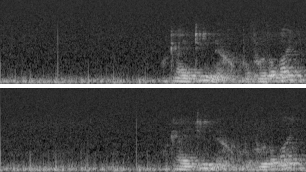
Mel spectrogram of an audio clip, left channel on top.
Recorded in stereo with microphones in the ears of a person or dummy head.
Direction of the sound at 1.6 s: 75° left (ahead or behind).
